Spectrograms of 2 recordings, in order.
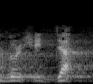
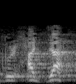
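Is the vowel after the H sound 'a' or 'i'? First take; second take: i; a. First: The vowel after the H sound is 'i'. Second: The vowel after the H sound is 'a'.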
